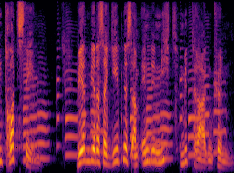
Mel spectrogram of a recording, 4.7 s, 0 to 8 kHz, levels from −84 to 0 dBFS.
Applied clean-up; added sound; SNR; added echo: none; Wind instrument, woodwind instrument; 11 dB; none.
